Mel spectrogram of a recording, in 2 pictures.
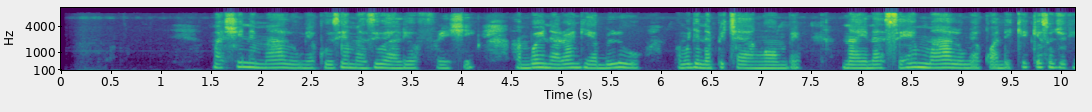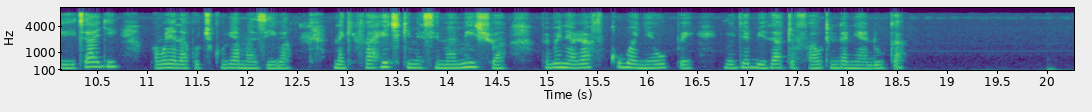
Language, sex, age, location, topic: Swahili, female, 18-24, Dar es Salaam, finance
